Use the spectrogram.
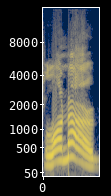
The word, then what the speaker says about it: Leonard: pronunciations because, again, Leonard, people look at it, they think French. It's Leonard.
